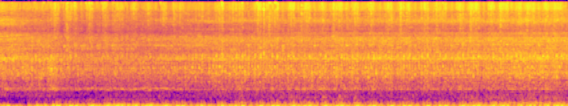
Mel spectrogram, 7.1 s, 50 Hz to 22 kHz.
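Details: Honda J35 with BC cams, 12:1 compression, swapped back to normal rockers: deep, lumpy rough idle with uneven low pulses rising and falling, never smoothing; idle still being worked out, cause unconfirmed.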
